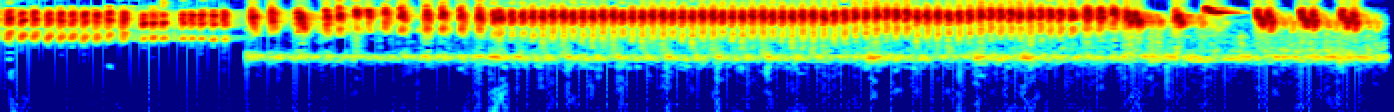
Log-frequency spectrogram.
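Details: Eurasian tree sparrow in rapid-fire 'tembakan' chirping: quick bright chirps merge into a long unbroken rattle of high notes, with a steady low hum underneath and a few looser chirps at the end.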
